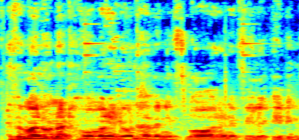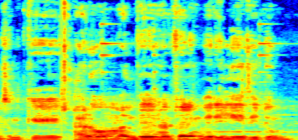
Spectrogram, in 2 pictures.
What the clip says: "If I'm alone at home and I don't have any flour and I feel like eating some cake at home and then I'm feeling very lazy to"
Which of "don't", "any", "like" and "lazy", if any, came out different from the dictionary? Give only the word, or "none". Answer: none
